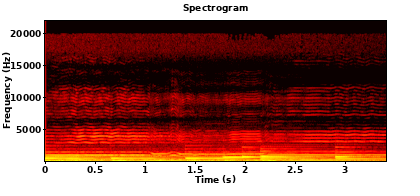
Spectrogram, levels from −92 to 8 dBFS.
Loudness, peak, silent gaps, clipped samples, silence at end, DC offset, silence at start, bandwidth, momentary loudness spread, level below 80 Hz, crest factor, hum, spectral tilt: -24 LUFS; -10 dBFS; none; under 0.1%; 0 s; 0.1%; 0 s; 10.5 kHz; 4 LU; -32 dBFS; 14 dB; none; -8.5 dB/octave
